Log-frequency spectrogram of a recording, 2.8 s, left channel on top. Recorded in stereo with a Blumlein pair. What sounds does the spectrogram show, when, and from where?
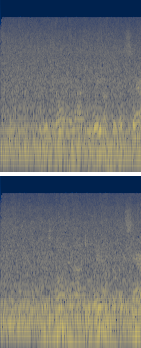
0.7 s a man speaking: 60° right, 2 m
